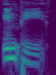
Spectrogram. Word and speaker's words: Impe: Van Imp, or Impey, I-M-P-E is how you say his name.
